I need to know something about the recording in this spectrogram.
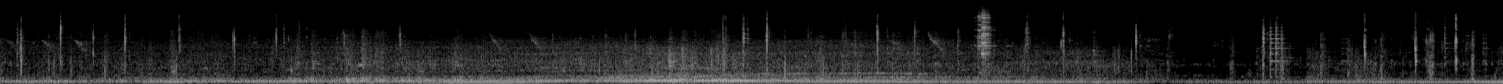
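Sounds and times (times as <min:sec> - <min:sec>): chewing and lip smacking: 0:00.0 - 0:04.2, 0:07.4 - 0:15.0.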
